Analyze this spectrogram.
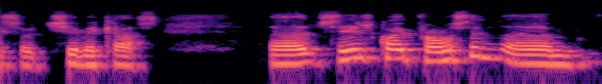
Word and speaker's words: Tsimikas: but um everything about chimichass i i believe it's pronounced not semicast i've seen a couple of um a couple of greek love supporters correcting theo yesterday so chimacast uh seems quite promising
